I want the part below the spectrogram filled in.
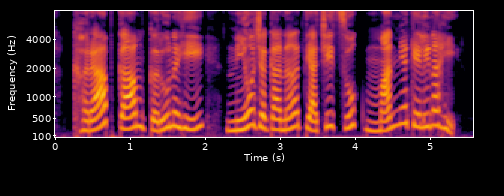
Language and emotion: Marathi, disgusted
